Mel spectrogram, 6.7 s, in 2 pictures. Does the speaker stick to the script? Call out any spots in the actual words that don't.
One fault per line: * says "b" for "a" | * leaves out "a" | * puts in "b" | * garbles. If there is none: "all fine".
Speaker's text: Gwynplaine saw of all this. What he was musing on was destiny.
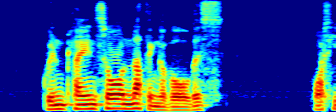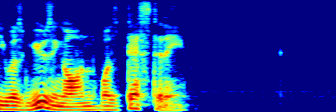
* puts in "nothing"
